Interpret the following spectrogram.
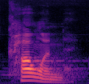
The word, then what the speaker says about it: Colin: Prior to World War II, Powell's first name was standardly pronounced Colin in the British and Jamaican fashion.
